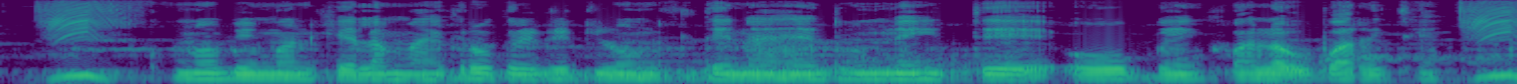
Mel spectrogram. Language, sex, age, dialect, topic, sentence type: Chhattisgarhi, male, 18-24, Western/Budati/Khatahi, banking, statement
